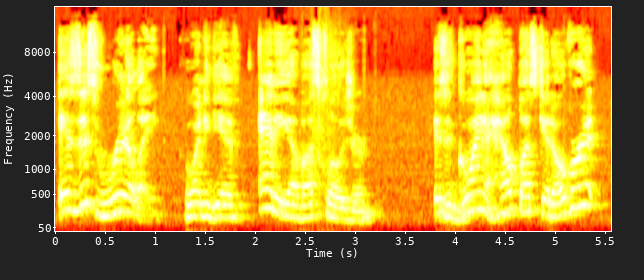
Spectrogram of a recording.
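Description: A woman's voice: mid-range voice, sing-song, moderate pace, natural voice. Actress as an exasperated doubting woman in an audio drama, mid voice, really swoopy intonation. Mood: doubtful, frustrated. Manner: questioning, doubtful. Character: skeptical, exasperated woman in a survivors' group.

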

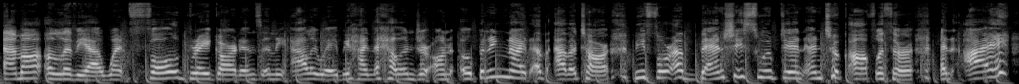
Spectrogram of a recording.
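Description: A woman's voice: high-pitched, normal speed, few pauses, bright, forceful tone. A woman playing a gossipy, attention-hungry showbiz type, gleefully dramatic and campy.

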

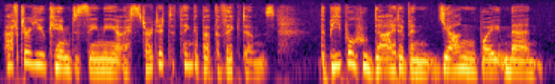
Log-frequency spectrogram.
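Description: An actress playing a wry, persistent amateur investigator in an audio drama, speaking in a matter-of-fact, persuasive way. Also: female voice, low-pitched, normal speed, breathy edge. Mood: persuasive, earnest. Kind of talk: naturalistic audio drama dialogue.

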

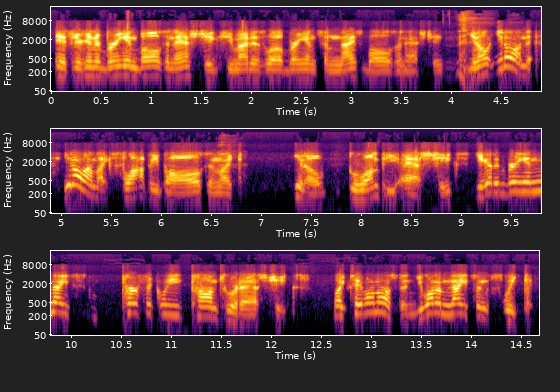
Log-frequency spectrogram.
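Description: A man's voice: medium pitch, sing-song, brisk, no echo. A man in casual sports banter as a guest journalist, crude and joking with a mock-analytical manner. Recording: muffled phone-like line, dry.

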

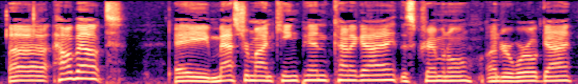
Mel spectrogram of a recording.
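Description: A man's voice: high voice, measured pace, fairly bright tone, smooth. A man hosting a podcast in a casual, conversational style. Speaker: podcast host. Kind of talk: casual chat.

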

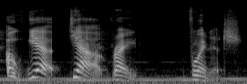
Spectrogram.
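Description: A woman's voice: on the high side, sing-song, takes it slowly, music in the background, heavily acted. Polite, reassuring woman investigator. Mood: curious, careful. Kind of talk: naturalistic audio fiction acting.

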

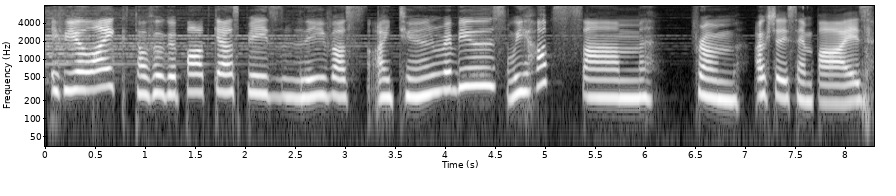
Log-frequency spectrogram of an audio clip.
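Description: A woman's voice: on the high side, lively intonation, takes it slowly, smooth, faint music behind. A woman with a Japanese accent co-hosting a podcast, chatting casually, laughing often and reading listener reviews aloud. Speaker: podcast co-host.

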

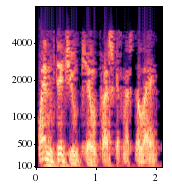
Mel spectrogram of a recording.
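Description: A man's voice: a bass voice, very animated, normal speed, creaky, husky, exaggerated voice. An American man acting a shrewd, wry newspaper photographer turned sleuth in a 1940s radio crime drama. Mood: probing. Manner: hard-boiled, wry, clipped. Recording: restored old radio, muffled and dry.

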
